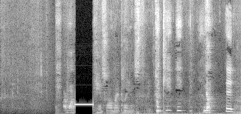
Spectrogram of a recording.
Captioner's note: beep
